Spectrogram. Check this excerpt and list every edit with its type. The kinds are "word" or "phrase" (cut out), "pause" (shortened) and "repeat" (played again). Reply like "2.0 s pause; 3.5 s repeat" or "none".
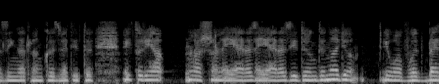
2.5 s repeat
